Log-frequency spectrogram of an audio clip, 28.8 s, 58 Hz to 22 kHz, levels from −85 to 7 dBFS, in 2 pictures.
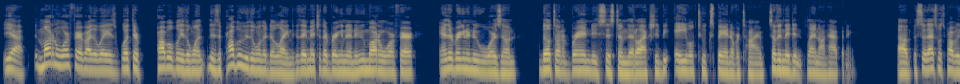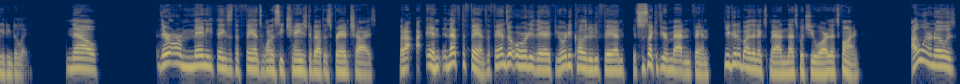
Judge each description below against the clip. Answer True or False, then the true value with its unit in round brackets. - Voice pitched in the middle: True (155 Hz)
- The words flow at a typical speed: False (255 wpm)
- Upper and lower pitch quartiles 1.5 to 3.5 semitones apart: False (4.1 semitones)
